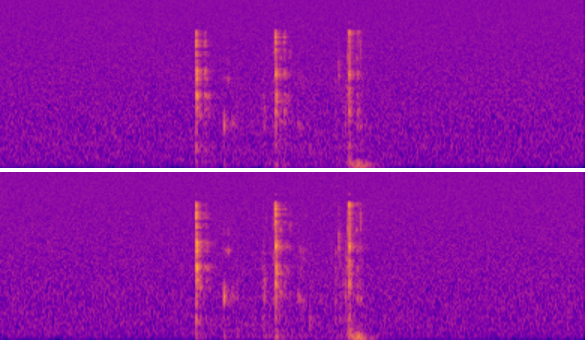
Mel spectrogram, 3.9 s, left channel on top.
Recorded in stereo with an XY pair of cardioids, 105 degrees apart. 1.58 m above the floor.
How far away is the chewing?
About 1.1 m.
